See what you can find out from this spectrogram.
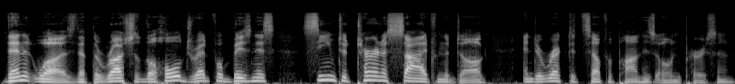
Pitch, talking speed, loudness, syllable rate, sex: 125 Hz, 205 wpm, -19 LUFS, 5.4 syllables/s, male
